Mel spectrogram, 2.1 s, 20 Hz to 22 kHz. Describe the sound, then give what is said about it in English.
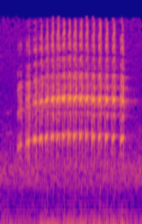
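A merlin falcon, a small falcon about 10 inches tall with a 2-foot wingspan, gives a rapid, shrill chatter of about fourteen evenly spaced harsh notes over less than two seconds, loud, with no other sounds around it. “One falcon, much more prevalent across the U.S. in winter, is the merlin.”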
